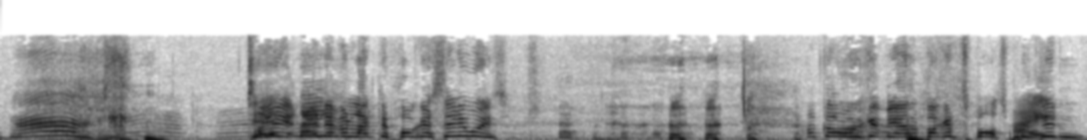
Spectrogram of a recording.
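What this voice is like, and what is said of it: Rushed, very fast imitation of someone. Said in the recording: “It was, but it was too quick because you're all jacked up on sugar ... that's like fucking fast forward”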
